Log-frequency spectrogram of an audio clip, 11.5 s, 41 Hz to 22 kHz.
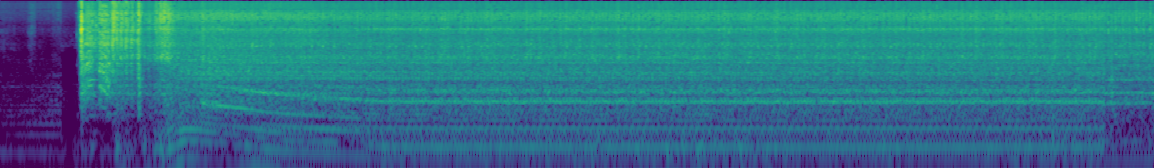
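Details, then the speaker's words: Rover 45 Impression S3 CVT, started after the battery connections and earth points were checked. A quick crank catches, revs flare, then settle to a steady idle with light pulsing; sounds much better, but the noise and lurchy driving remain, so the problem is not solved. "I don't know about you but that is sounding much better what do you think"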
